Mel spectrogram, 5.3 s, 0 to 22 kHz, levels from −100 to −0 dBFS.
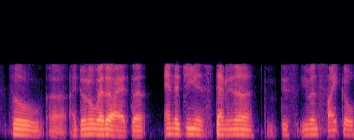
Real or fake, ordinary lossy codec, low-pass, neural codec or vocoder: fake; AAC, 16 kbps; 7.2 kHz; codec, 16 kHz, 1.1 kbps, Voila-Tokenizer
